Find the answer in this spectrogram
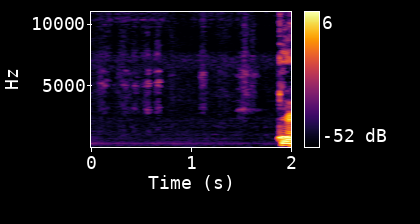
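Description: Faint scratching of a felt-tip pen writing on paper, over a low steady hum. A man's voice starts near the end.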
